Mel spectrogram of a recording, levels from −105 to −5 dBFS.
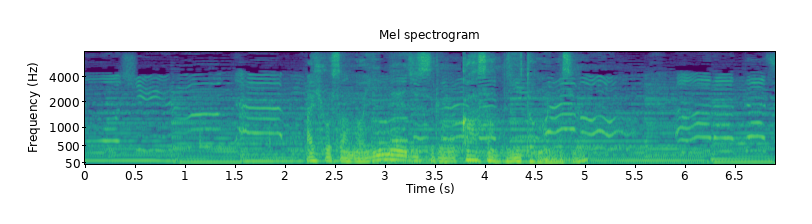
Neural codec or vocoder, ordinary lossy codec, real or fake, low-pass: none; none; real; none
